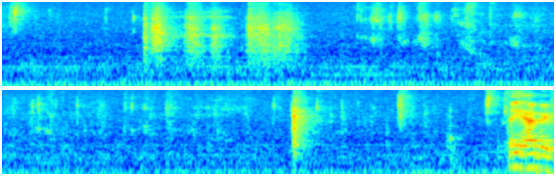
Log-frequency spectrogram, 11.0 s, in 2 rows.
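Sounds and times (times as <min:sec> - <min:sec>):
crunchy chewing of fries: 0:03.4 - 0:09.6.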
